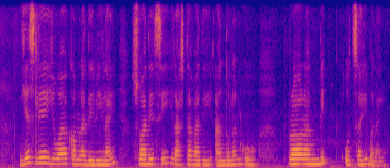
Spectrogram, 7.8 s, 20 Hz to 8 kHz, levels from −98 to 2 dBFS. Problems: none marked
